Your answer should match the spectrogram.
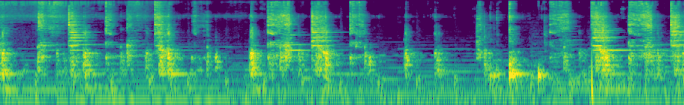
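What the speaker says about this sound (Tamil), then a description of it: "கறியை சேர்த்து நல்லா வதக்கிக்கலாம்." Mutton and onions sautéed and stirred in a pan for kothu kari, loud close repeated clattering and scraping of a utensil against the pan in an irregular rhythm with sizzling underneath.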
